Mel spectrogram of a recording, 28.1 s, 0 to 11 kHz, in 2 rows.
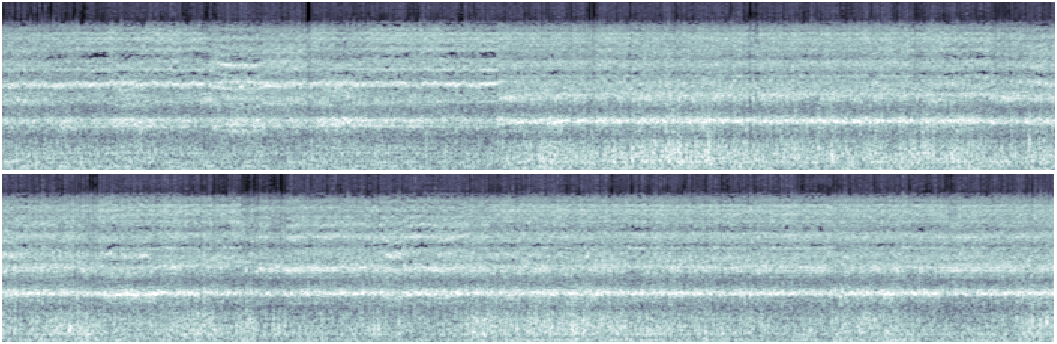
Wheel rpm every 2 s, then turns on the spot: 200, 200, 200, 220, 230, 230, 230, 220, 230, 230, 220, 230, 230, 230.
none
